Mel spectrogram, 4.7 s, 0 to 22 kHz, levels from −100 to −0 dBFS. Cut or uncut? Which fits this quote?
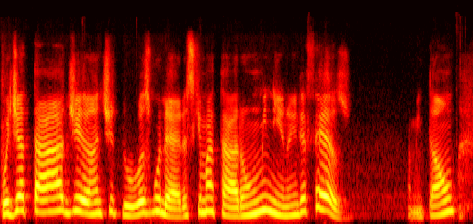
uncut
